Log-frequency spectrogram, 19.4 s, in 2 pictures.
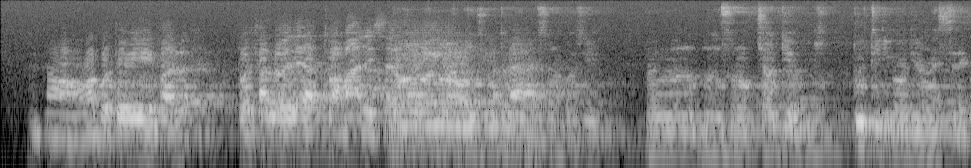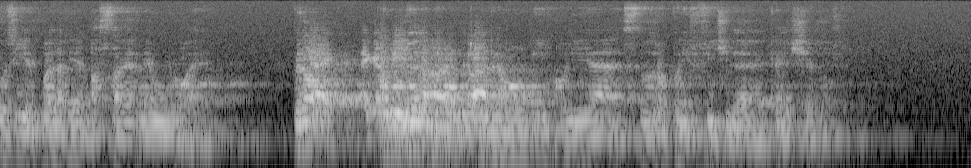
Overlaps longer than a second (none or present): present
